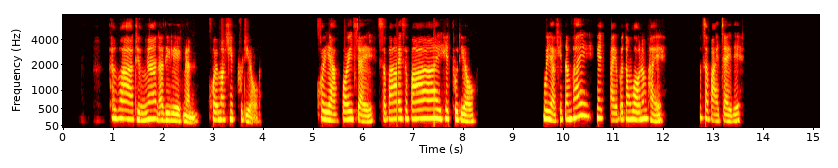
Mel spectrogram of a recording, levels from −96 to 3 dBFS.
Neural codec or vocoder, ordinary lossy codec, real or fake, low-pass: none; AAC, 48 kbps; real; 7.2 kHz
